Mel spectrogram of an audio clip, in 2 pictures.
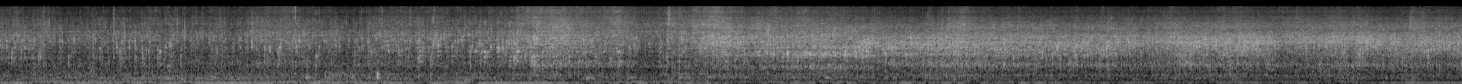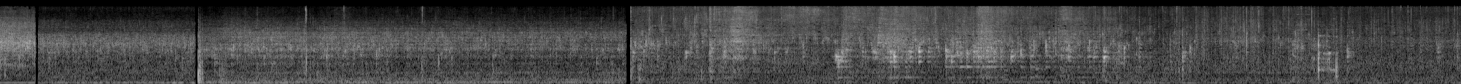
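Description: A whole chicken frying in hot oil in a large cauldron, with a steady sizzle that is loudest in the first half. Now and then metal tongs click against the chicken and the pot.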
